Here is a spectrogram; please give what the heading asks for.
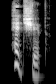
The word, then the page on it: headship: British English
